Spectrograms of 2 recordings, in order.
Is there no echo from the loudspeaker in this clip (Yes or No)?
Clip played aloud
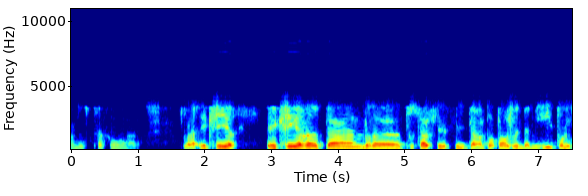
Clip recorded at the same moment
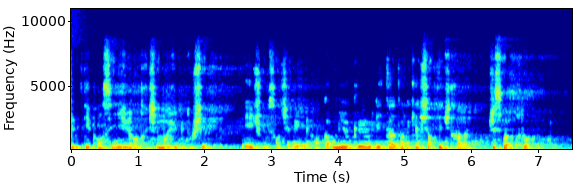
Yes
